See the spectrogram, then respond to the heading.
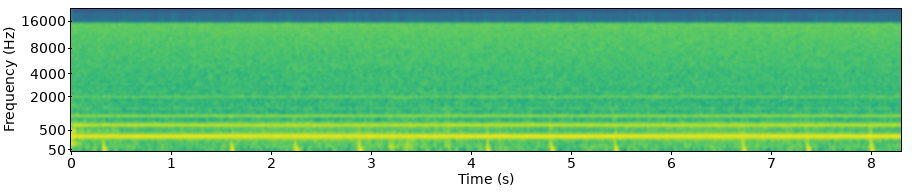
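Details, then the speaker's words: Bicycle with alloy frame after installing a new budget Hollowtech II bottom bracket replacing a dragging Shimano one: crank spun by hand turns smoothly, almost silently, no frame friction noise, faint soft tick about every two-thirds of a second. "Nah ini sudah nggak terdengar dan ini smooth banget."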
